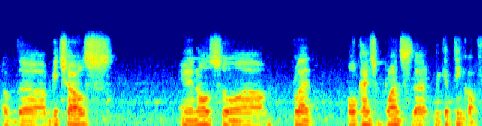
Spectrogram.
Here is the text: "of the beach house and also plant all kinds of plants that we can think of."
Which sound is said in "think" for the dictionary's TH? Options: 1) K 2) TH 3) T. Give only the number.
3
